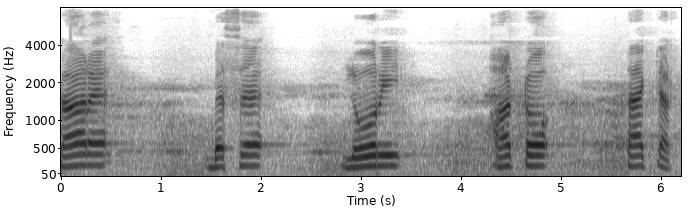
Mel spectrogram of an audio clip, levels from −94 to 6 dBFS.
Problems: none marked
